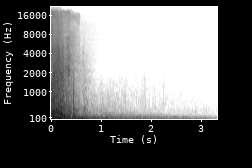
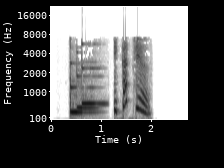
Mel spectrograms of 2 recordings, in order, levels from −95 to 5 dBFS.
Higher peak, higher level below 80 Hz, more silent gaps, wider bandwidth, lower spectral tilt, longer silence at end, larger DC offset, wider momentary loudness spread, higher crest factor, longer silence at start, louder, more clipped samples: about the same, 0 dBFS vs 0 dBFS; first, -18 dBFS vs -50 dBFS; neither; first, 19.5 kHz vs 7.4 kHz; first, -6.5 dB/octave vs -3 dB/octave; first, 2.1 s vs 0.75 s; neither; first, 27 LU vs 11 LU; about the same, 14 dB vs 12 dB; second, 0 s vs 0.35 s; second, -14 LUFS vs -11 LUFS; first, 0.3% vs under 0.1%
